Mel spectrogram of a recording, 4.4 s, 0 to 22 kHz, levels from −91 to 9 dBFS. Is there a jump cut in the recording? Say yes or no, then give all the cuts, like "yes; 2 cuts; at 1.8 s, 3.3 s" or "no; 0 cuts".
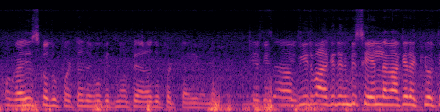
yes; 1 cut; at 2.9 s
